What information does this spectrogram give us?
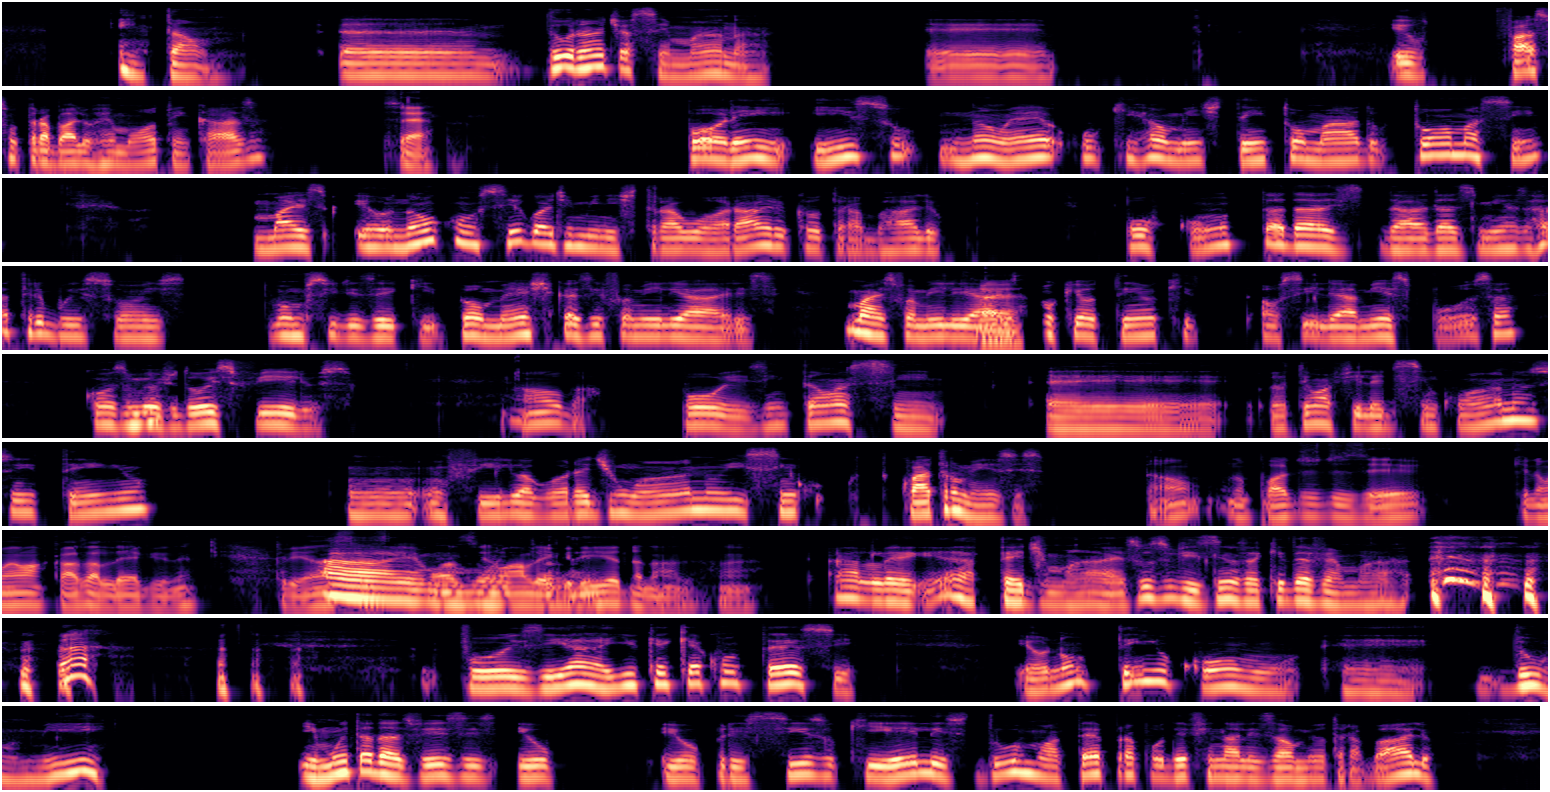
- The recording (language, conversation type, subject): Portuguese, advice, Como posso manter um horário de sono regular?
- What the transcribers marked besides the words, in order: tapping; laugh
